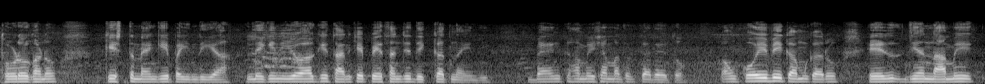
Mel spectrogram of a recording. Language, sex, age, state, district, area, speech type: Sindhi, male, 30-45, Delhi, South Delhi, urban, spontaneous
